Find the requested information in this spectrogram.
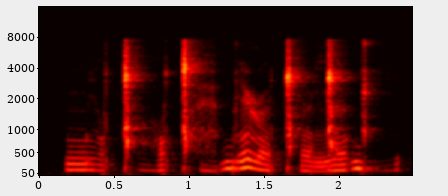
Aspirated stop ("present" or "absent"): present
